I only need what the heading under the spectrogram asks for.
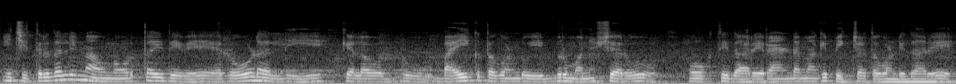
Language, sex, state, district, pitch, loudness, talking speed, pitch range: Kannada, male, Karnataka, Raichur, 140 Hz, -16 LUFS, 100 wpm, 130-155 Hz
